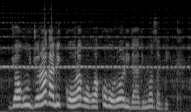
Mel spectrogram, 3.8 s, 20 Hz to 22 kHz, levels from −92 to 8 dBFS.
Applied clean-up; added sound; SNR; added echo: none; Bowed string instrument; 13 dB; none.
